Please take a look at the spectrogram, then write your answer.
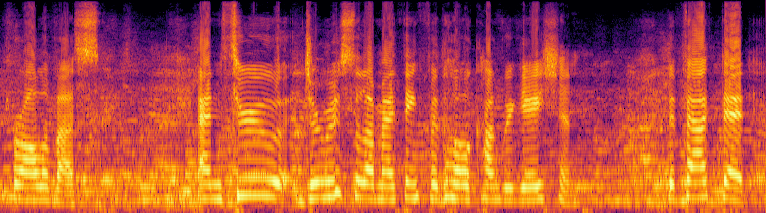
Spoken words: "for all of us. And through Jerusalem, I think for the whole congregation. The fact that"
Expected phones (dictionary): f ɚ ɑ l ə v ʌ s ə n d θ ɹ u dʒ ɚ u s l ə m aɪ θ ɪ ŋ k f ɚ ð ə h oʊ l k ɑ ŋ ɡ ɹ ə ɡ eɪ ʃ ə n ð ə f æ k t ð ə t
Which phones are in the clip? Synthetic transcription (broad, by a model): f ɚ ɑ l ə v ʌ s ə n θ ɹ u dʒ ɚ u s l ə m aɪ θ ɪ ŋ k f ɚ ð ə h oʊ l k ɑ ŋ ɡ ɹ ə ɡ eɪ ʃ ə n ð ə f æ k t ð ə t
